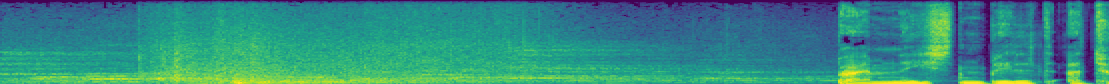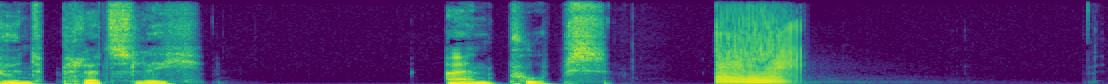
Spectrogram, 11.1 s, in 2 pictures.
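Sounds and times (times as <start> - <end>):
children splashing in a swimming pool: 0.0 - 4.0
speech: 4.2 - 6.6, 7.8 - 8.6.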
